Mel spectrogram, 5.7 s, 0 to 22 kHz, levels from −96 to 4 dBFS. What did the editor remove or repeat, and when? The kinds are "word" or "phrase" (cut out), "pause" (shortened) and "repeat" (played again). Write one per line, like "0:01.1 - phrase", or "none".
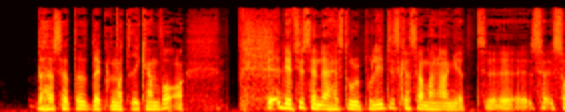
0:00.9 - phrase
0:02.9 - word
